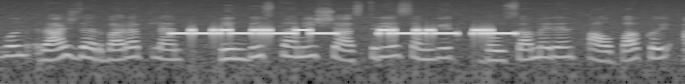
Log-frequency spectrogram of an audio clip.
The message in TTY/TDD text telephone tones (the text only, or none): ARTHUR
